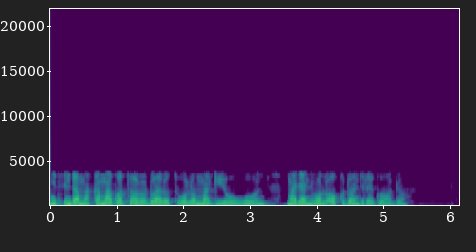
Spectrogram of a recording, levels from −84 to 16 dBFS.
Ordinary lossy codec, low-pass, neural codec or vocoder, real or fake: none; 3.6 kHz; autoencoder, 48 kHz, 128 numbers a frame, DAC-VAE, trained on Japanese speech; fake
